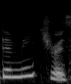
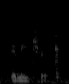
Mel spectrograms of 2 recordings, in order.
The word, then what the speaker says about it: Demetric: Demetrius with us today. Did I say that? Did I say your name right? K sound at the end. Demetric.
